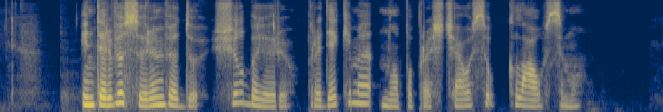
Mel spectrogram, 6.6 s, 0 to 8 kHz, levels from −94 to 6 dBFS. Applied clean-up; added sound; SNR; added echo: neural separator model SepFormer DNS4.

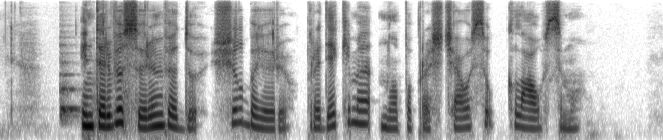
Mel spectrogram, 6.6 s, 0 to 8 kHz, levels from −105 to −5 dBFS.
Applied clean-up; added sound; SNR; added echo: none; Bowed string instrument; 10 dB; none.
